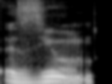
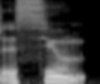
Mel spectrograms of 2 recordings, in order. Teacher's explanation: some people pronounce this word assume but according to the dictionary it should be pronounced assume with the sa sound as opposed to the zah sound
